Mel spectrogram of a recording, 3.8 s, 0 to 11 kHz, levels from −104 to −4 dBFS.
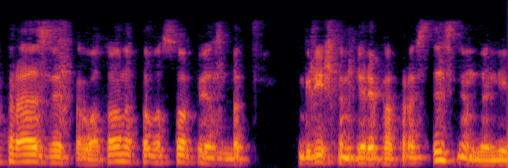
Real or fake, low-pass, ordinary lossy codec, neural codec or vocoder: fake; 7.2 kHz; MP3, 96 kbps; codec, 16 kHz, 8 kbps, FreqCodec, larger model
